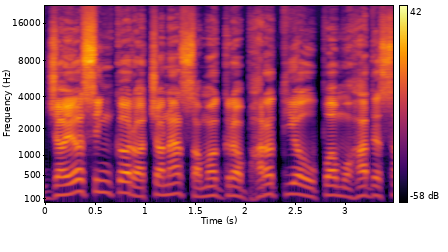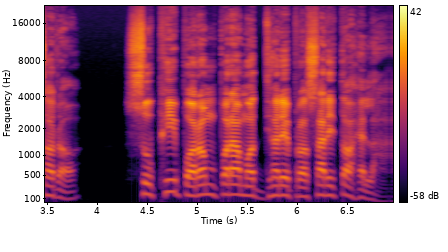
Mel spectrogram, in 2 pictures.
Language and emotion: Odia, neutral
